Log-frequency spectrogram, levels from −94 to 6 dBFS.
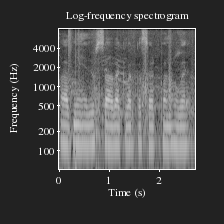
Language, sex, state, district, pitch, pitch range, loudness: Hindi, male, Jharkhand, Deoghar, 125 Hz, 120-125 Hz, -21 LUFS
